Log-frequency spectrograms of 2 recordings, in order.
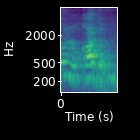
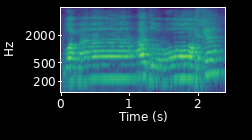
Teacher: قاف نقطوں والا وہ پورا آواز کے ساتھ موٹی آواز کے ساتھ پڑھا جائے گا، اور دوسرا کاف باریک آواز سے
